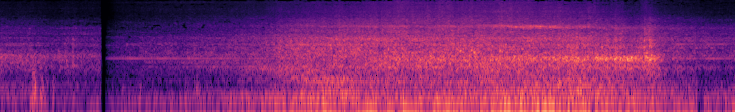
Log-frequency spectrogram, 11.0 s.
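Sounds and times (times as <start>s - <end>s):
electric train on rails: 0.0s - 11.0s.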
